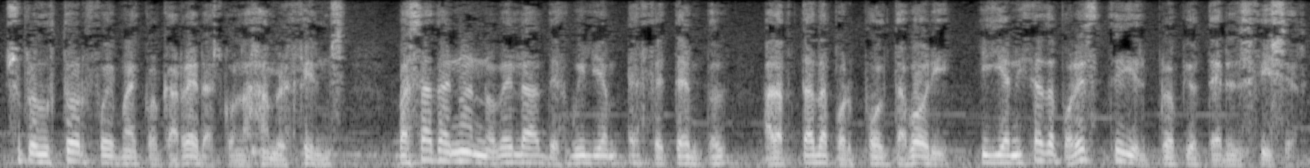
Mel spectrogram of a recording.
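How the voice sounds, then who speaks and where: A man's voice: mid-range voice, animated, moderate pace, a little hiss or hum. A man with a Castilian Spanish accent narrating a scripted piece of film history as a radio presenter. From Spain.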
